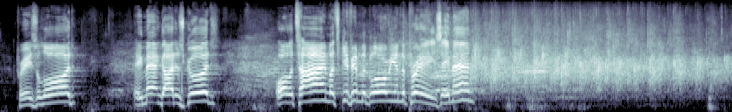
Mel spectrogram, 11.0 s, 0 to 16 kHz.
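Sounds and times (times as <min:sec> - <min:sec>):
speech: 0:00.3 - 0:01.2, 0:02.0 - 0:03.3, 0:04.1 - 0:07.3
church audience applause welcoming the pastor: 0:04.9 - 0:10.9.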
